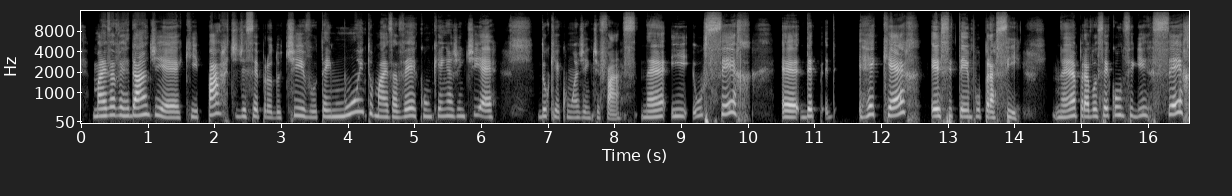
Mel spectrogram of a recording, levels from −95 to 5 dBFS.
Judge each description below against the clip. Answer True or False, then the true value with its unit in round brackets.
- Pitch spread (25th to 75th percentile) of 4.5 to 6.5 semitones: False (3.9 semitones)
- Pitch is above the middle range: True (225 Hz)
